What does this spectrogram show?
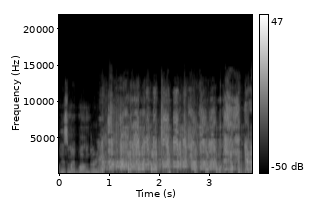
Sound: laughter

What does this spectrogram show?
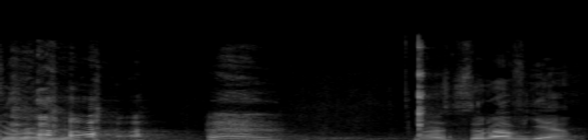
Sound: laughing

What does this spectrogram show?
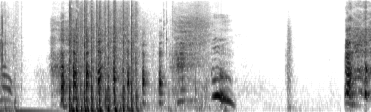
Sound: laughing; hard laughing

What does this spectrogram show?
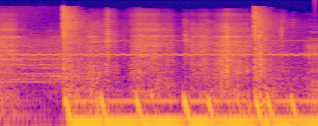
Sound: panting

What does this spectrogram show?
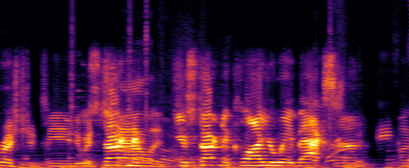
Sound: laugh

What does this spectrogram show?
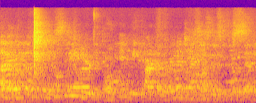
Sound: participants continue chattering; light clicks

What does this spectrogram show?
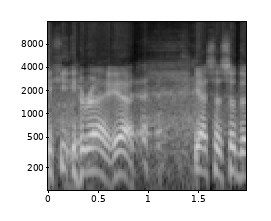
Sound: chuckling

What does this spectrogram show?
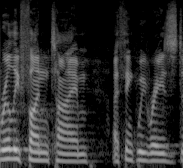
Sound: none

